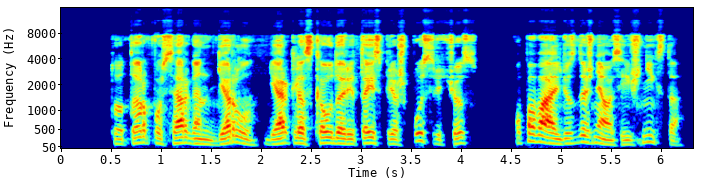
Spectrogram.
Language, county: Lithuanian, Kaunas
